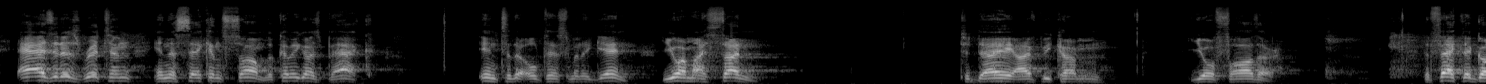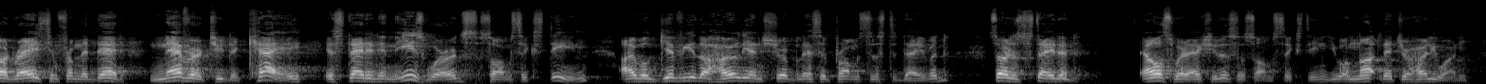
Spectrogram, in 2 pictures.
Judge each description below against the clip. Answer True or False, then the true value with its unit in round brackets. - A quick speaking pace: False (150 wpm)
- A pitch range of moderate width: True (3.5 semitones)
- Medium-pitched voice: True (145 Hz)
